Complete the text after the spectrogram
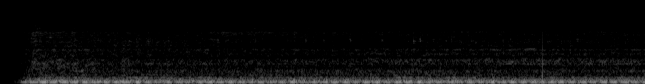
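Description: A diesel tractor engine runs under load.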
